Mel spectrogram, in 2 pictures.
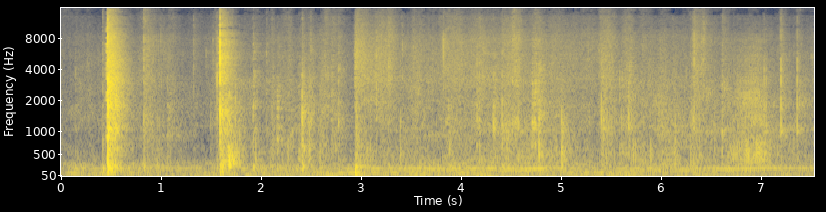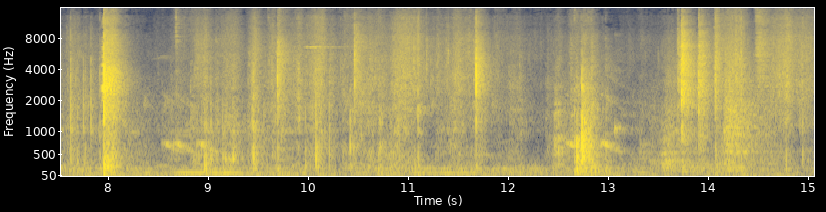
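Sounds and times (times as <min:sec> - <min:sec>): phone packaging clicks and rustles: 0:09.0 - 0:12.3.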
